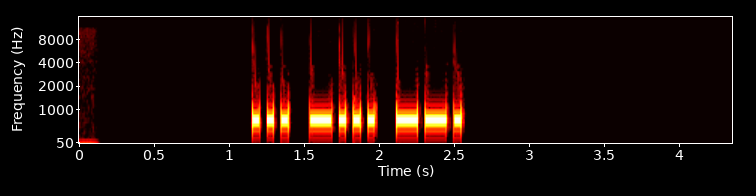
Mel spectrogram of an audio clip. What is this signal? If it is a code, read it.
Morse code, heard as a keyed tone, about 25 wpm, 700 Hz. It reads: SBG
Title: USA Call Sign Postfixes - 3 Letters 25wpm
